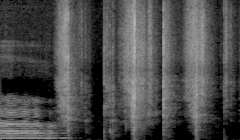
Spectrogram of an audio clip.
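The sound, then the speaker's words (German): Shuffling of a deck of playing cards for a quartet card game about programming languages: several quick, papery riffling bursts follow one another, fairly faint and alone. “Hast du gemischt? Vielleicht sollst du auch nochmal mischen, damit du hier nicht schummelst.”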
